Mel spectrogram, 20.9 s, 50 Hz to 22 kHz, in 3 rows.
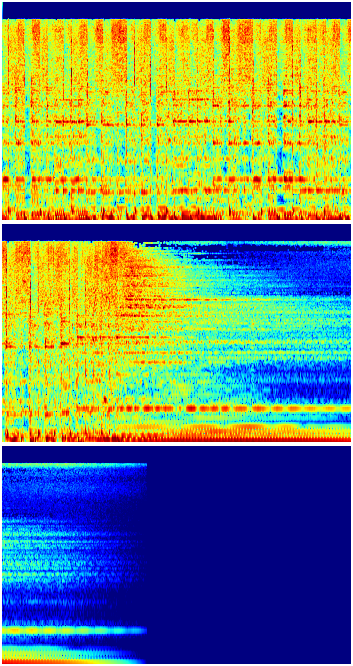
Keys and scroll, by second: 0.0 super+z.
